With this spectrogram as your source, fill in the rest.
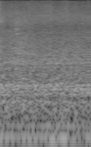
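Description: Honey bees buzz around an opened hive with young brood and a feeder on top, a steady dense hum that stays faint and continuous throughout.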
